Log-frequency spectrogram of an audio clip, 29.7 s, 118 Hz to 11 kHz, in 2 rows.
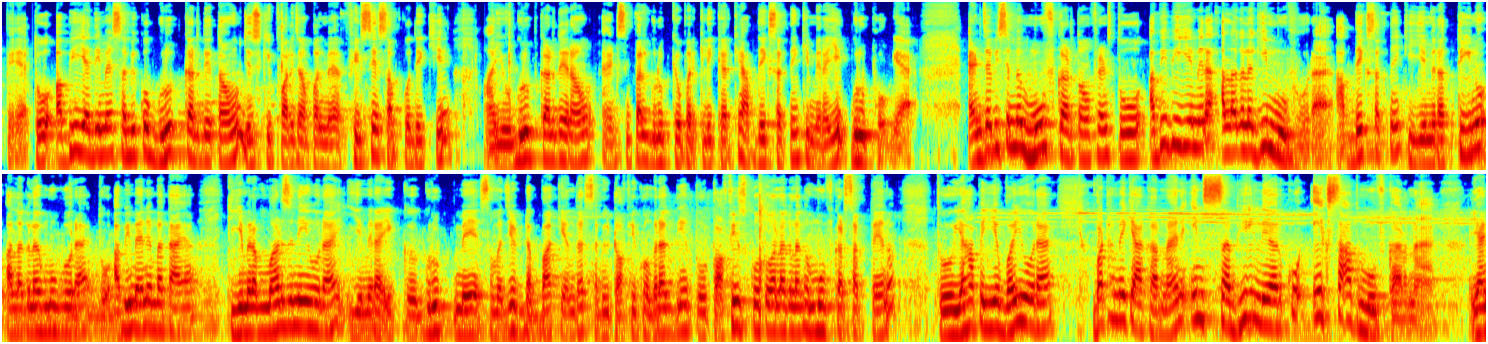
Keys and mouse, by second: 3.3 shift+click, 11.5-17.8 drag, 25.6 click.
